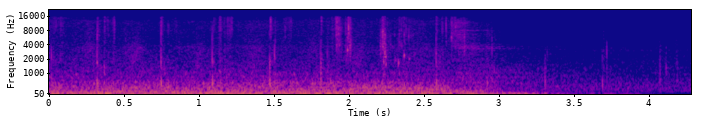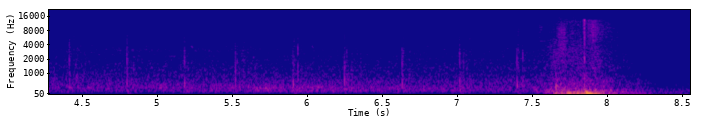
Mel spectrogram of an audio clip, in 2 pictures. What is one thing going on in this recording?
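Footsteps walk on wet pavement outdoors.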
